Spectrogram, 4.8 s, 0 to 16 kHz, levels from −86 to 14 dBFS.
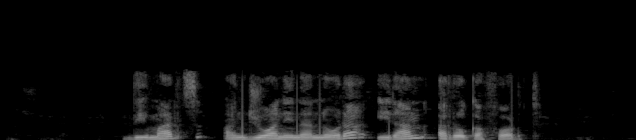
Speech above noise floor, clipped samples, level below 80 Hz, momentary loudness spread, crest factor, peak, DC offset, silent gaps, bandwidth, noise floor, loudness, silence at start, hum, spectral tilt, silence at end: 50 dB; under 0.1%; -66 dBFS; 8 LU; 18 dB; -14 dBFS; under 0.1%; none; 8.2 kHz; -80 dBFS; -31 LUFS; 0.95 s; none; -6 dB/octave; 0.75 s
